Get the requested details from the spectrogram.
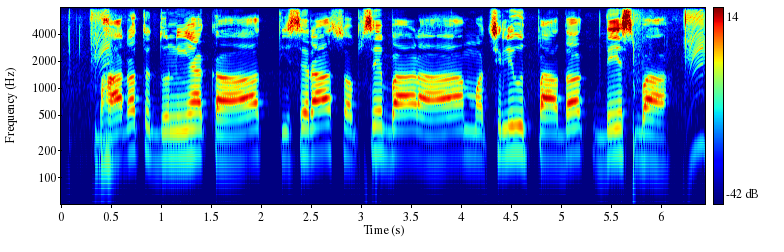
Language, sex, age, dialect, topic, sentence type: Bhojpuri, male, 18-24, Northern, agriculture, statement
